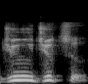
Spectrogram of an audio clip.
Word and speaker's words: jiu-jitsu: Então, a pronúncia correta é entre Ju e Jiu, né? Jiu-jitsu.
